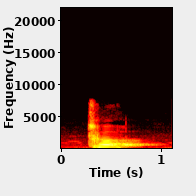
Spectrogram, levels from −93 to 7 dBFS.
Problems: background sounds at intervals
